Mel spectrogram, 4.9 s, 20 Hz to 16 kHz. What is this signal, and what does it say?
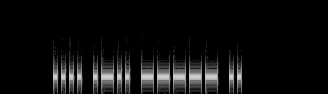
Morse code, heard as a keyed tone, about 20 wpm, 700 Hz. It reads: HL0I
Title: DXCC-100 Call Signs - 4 Characters - 20wpm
